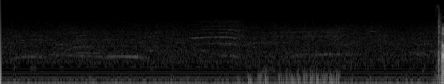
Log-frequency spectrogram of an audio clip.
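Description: Faint, distant shouts and calls from players on an outdoor field, over a steady low hum.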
